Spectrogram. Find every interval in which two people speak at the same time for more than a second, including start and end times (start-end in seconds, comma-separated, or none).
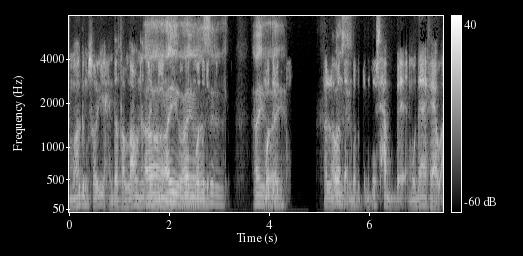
1.5-2.9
